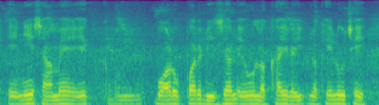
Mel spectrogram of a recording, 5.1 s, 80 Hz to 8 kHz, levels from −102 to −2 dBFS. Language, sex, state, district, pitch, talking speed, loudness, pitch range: Gujarati, male, Gujarat, Valsad, 115 Hz, 140 wpm, -15 LUFS, 110-120 Hz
